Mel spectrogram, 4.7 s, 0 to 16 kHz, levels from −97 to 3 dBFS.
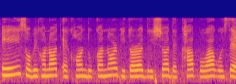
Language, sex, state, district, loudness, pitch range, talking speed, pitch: Assamese, female, Assam, Kamrup Metropolitan, -14 LUFS, 235-270 Hz, 115 wpm, 255 Hz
